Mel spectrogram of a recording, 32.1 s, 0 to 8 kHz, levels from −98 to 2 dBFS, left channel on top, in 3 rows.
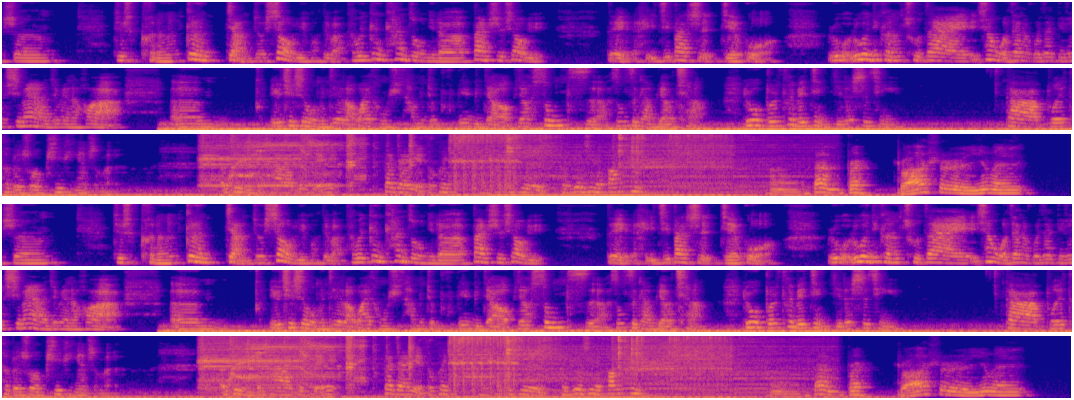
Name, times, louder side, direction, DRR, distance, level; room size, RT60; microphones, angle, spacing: voice 1, 0.0-5.4 6.1-13.0 13.4-19.7 20.7-22.6 23.0-23.3 23.6-24.8 25.2-27.9, right 2 dB, 80° right, 1.0 m, -35 dB
sound 1, 12.3-30.5, left 1 dB, 75° left, 0.8 m, -34 dB
sound 2, 23.4-25.5 25.9-29.8, right 4 dB, 60° right, 1.1 m, -33 dB
voice 2, 29.0-30.1 30.4-31.7, left 3 dB, 35° left, 0.4 m, -31 dB
3.7 x 2.7 x 2.3 m
head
